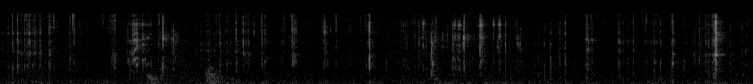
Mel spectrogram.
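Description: A metal blade carves and scrapes a solid, dry, soft white oval bar of soap. Crisp, bright scraping and crumbly crackles come in quick, uneven strokes with almost no low end, and each flake breaks off sharply with no ring.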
